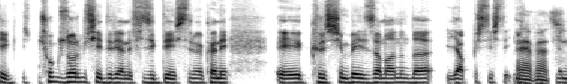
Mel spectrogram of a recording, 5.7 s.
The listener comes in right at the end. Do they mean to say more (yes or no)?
no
